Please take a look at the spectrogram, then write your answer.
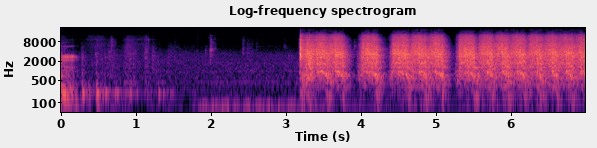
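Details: Toyota 1KZ diesel in a YN65 Hilux conversion, rebuilt starter with new brushes: starter churns steadily at about 140 beats a minute with short pauses; never fires, cranks, no start.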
